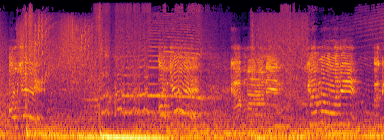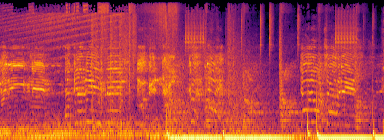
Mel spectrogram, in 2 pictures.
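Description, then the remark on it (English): A loud, upbeat TV character theme song plays continuously, with the actor who plays the character rapping and singing over a thumping bass-heavy beat and busy layered instrumentation. “he actually does his own theme here.”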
